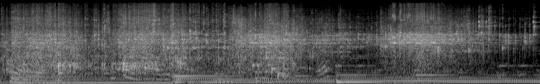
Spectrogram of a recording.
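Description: Toy blocks poured out onto a classroom floor make a continuous clattering rattle of many small pieces tumbling together, heard over steady background music.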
